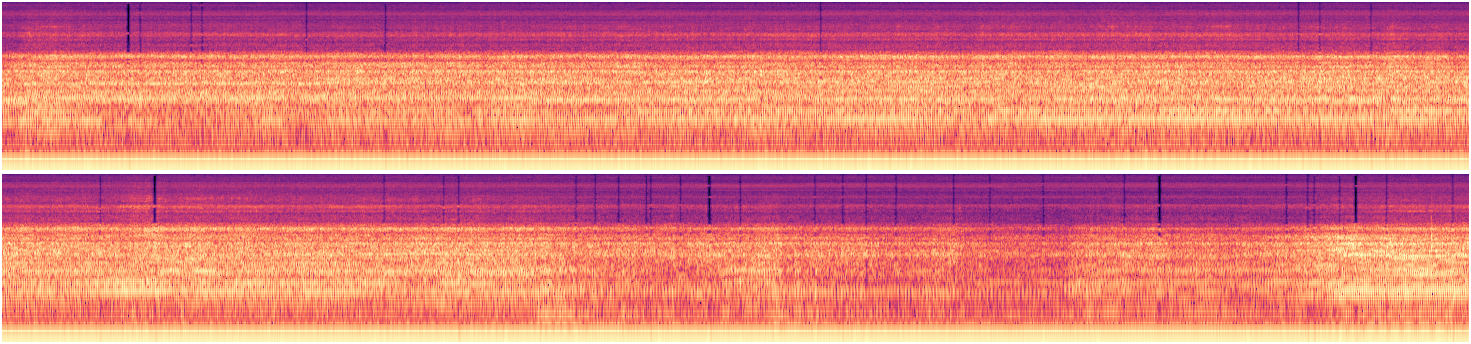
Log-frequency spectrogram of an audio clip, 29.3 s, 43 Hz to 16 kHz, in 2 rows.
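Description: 250 cc quad ATV's engine running steadily while riding over a dirt track; the engine note drops about twenty seconds in and picks up again near the end.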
